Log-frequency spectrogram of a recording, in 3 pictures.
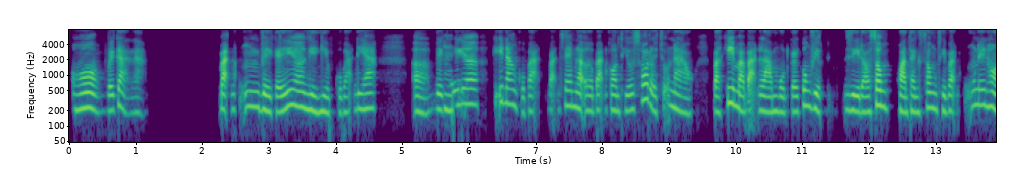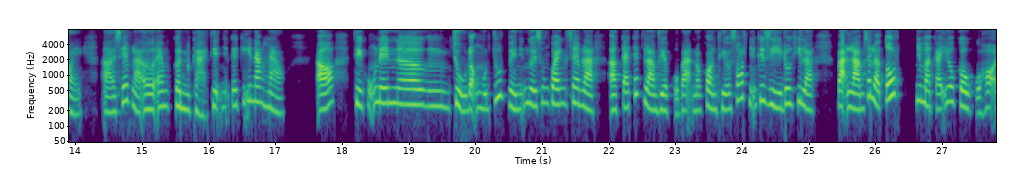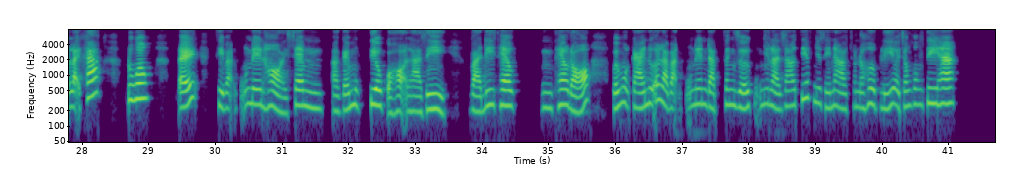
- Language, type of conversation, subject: Vietnamese, advice, Làm sao ứng phó khi công ty tái cấu trúc khiến đồng nghiệp nghỉ việc và môi trường làm việc thay đổi?
- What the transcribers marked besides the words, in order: tapping; other background noise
